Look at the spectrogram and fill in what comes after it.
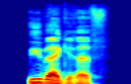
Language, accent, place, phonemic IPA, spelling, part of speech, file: German, Germany, Berlin, /ˈyːbɐˌɡʁɪf/, Übergriff, noun, De-Übergriff.ogg
- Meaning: 1. intervention 2. incursion, encroachment, abuse, infringement, attack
